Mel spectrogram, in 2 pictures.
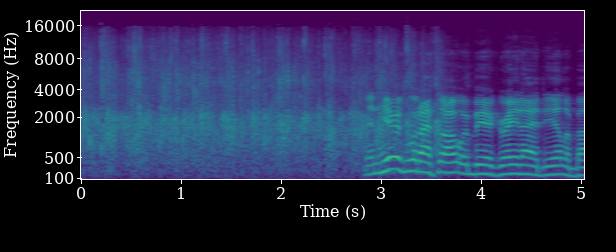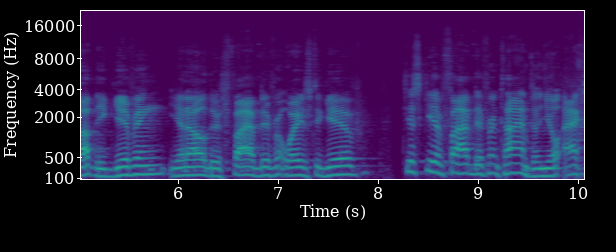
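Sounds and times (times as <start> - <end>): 
congregation clapping hands in praise at a church service: 0.0 - 4.0
speech: 2.8 - 10.0.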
